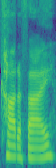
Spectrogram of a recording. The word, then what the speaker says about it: codify: Um, so assuming that I understand the phonetic symbols in the dictionary, it is pronounced codify, rhymes with modify.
